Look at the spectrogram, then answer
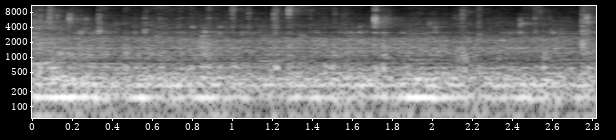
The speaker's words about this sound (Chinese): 哦，我在我在倒水。欢迎七彩萌兽。啊，对，饮水机的声音。我靠，为什么？我说水为什么这么烫？我点了个一百度的热水。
